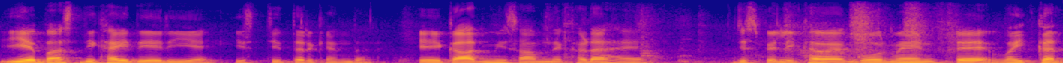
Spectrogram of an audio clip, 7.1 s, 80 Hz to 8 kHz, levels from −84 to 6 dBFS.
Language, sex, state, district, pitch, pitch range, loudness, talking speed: Hindi, male, Rajasthan, Bikaner, 145 Hz, 135-155 Hz, -19 LUFS, 185 wpm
